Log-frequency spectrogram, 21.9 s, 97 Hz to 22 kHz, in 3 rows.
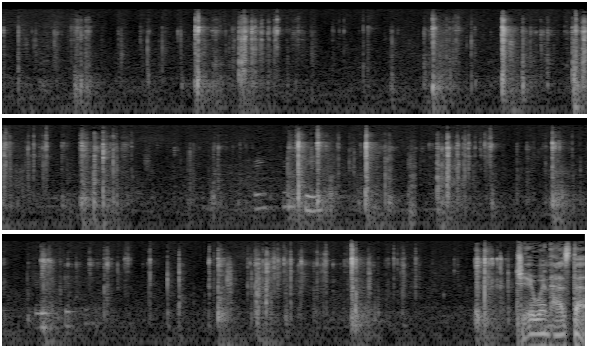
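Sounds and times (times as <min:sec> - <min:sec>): poker chips clicking together: 0:00.2 - 0:10.1, 0:10.9 - 0:21.0.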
